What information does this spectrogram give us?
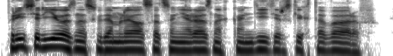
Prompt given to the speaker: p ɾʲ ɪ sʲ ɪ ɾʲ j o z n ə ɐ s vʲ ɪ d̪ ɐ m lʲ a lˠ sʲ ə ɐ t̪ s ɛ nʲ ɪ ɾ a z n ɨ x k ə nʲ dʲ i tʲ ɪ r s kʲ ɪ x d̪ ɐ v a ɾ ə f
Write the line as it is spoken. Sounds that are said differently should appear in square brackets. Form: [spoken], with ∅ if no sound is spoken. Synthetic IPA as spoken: p ɾʲ ɪ sʲ ɪ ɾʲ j o z n ə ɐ s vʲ ɪ d̪ ɐ m lʲ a lˠ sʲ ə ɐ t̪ s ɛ nʲ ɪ ɾ a z n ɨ x k [ɐ] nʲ dʲ i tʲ ɪ r s kʲ ɪ x [t̪] ɐ v a ɾ ə f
